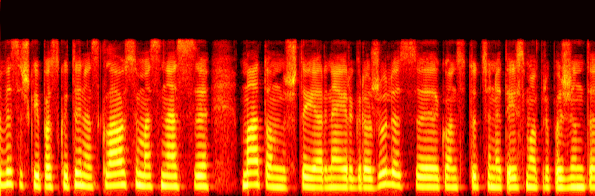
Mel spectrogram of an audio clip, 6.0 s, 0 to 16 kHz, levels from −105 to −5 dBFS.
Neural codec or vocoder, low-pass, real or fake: none; 7.2 kHz; real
